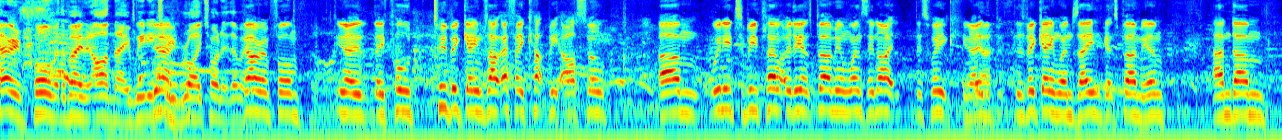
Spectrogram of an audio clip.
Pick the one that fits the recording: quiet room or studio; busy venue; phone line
busy venue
